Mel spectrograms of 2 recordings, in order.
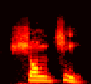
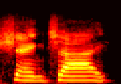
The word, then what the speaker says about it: Shang-Chi: shang chi is this for years i've been pronouncing this so so wrong notice i'm saying it correctly now shong chi that's how it is i mean as a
